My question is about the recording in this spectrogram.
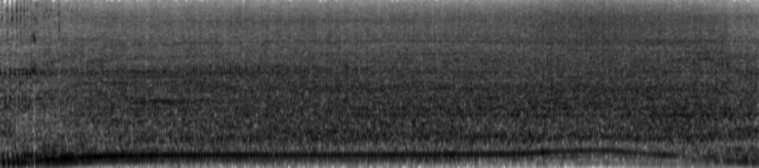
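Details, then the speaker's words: CVT primary and secondary clutch checked after work on the machine; engine note climbs and holds a steady drone, then swells and settles as the belt engages smoothly, no slipping or chatter; the clutch spins at idle so the belt won't burn. "this thing i guess will always spin here because it's getting a little bit uh probably better that it does actually or it'll sit there and i'll burn the belt on that part right so it'll just kind of go up to speed"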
